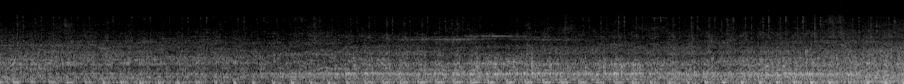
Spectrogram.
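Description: A freshly assembled Royal Enfield UCE engine runs outside a workshop. It holds a steady, rapid mechanical thump at idle, close and loud, with no talk.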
